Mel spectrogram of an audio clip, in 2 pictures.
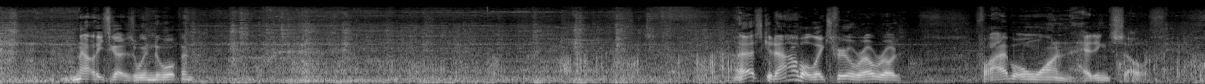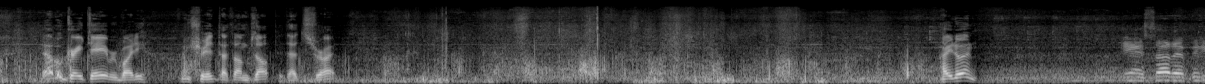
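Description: Car tyres crunch slowly over packed snow.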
